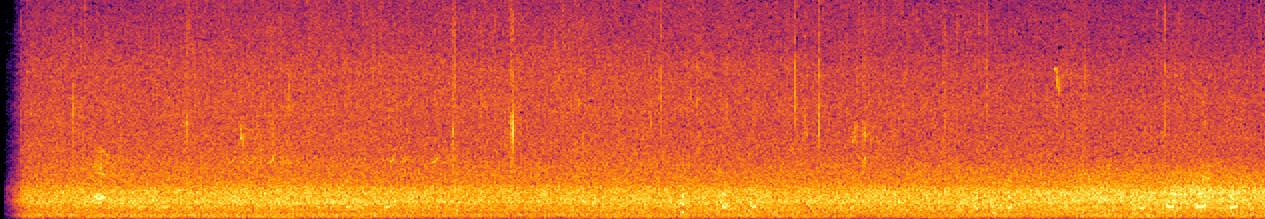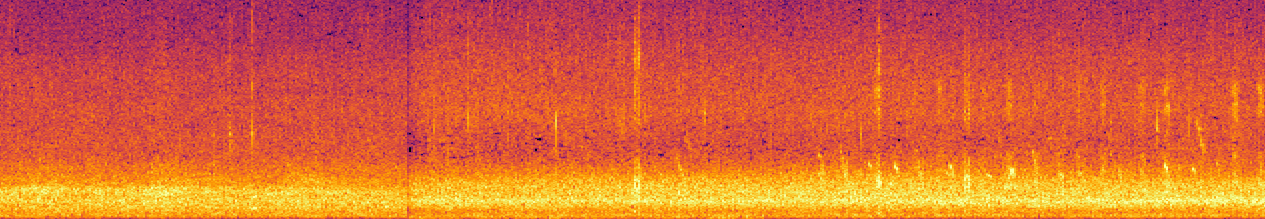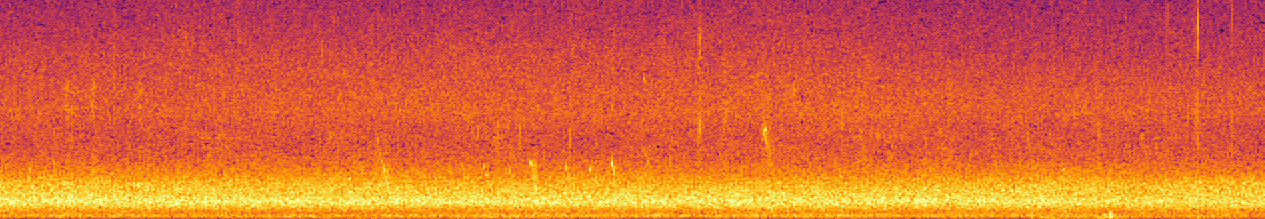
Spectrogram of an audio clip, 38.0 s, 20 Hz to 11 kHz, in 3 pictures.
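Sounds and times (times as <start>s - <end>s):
outdoor background hiss: 0.1s - 37.9s
ducks quacking: 11.4s - 12.4s, 18.9s - 19.5s, 20.8s - 26.3s.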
